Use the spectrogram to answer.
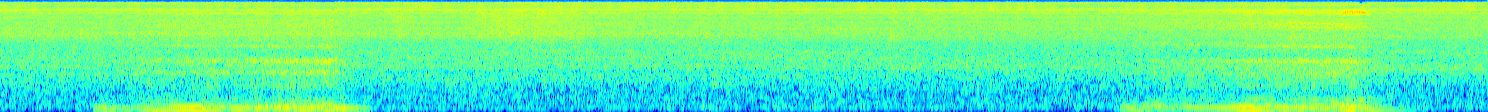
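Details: Dog resting at home after a long walk in pouring rain: two low, rattling snores with a quiet gap between, against steady background hiss; snoring.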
